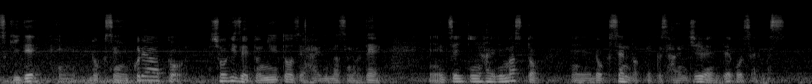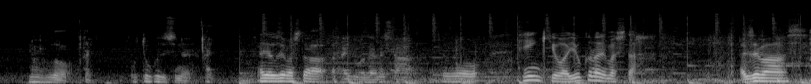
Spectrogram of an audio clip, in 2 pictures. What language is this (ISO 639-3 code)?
jpn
